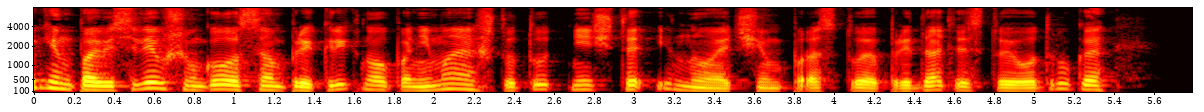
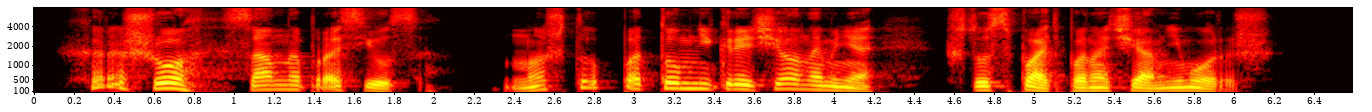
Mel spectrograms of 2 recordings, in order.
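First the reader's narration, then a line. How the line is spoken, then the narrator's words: Sighing. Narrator (Russian): вздохнул и начал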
